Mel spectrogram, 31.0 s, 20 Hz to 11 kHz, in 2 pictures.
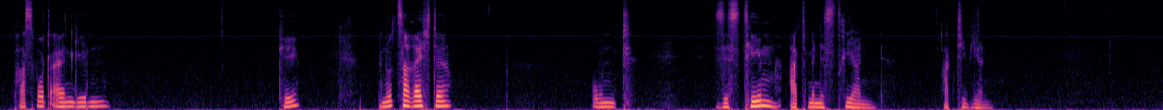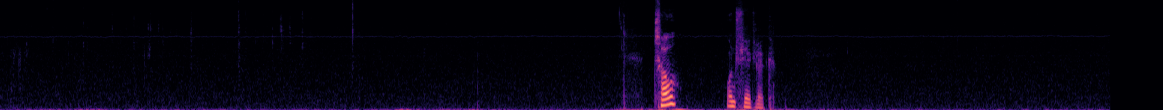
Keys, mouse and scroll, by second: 0.3 l, 2.7 Return, 15.7-17.9 drag, 17.9 w, 18.9 space, 28.1 click.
